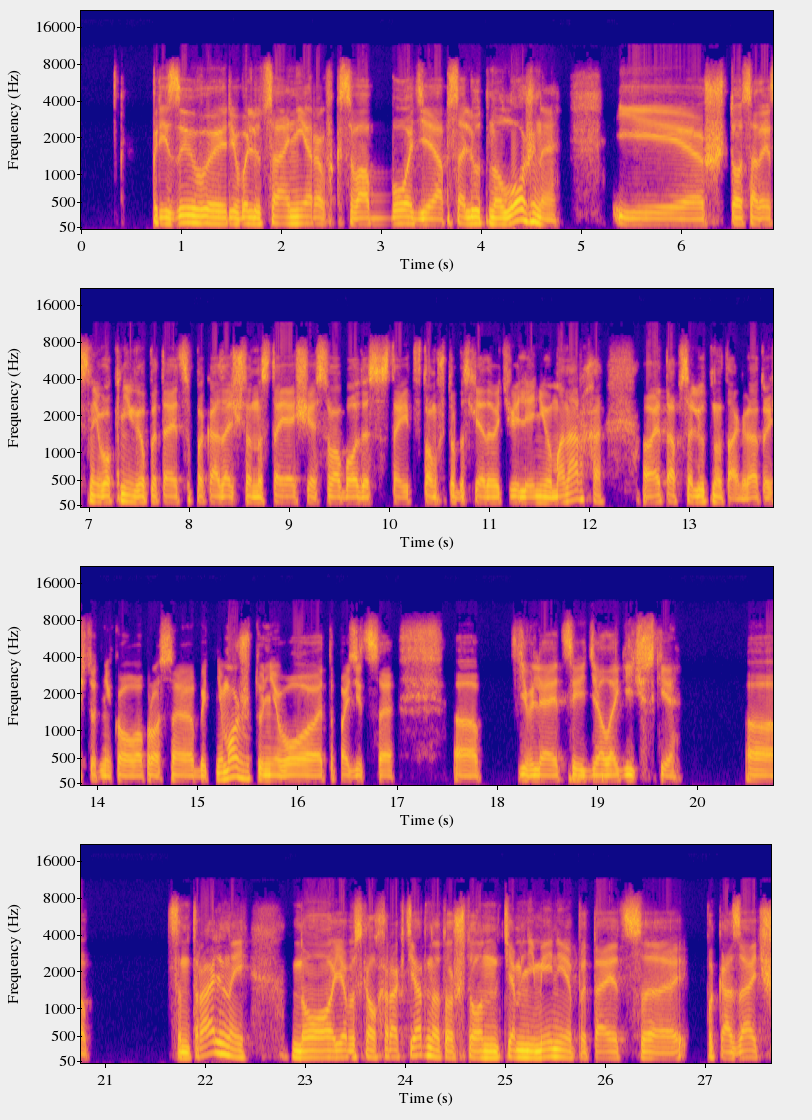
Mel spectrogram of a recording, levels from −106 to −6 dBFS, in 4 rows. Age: 20-39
